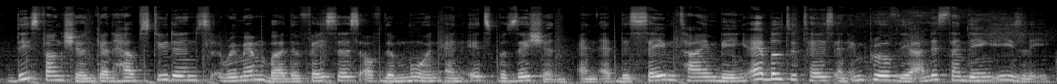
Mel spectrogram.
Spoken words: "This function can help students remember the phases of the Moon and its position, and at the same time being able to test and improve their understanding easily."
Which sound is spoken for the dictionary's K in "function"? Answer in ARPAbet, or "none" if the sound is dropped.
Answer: K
